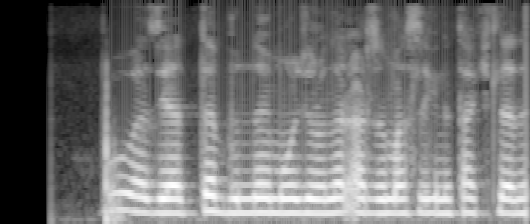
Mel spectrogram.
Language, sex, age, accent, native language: Uzbek, male, 18-24, Namangan, Uzbek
